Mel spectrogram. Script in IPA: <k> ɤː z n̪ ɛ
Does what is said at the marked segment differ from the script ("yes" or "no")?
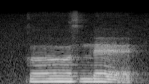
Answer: no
